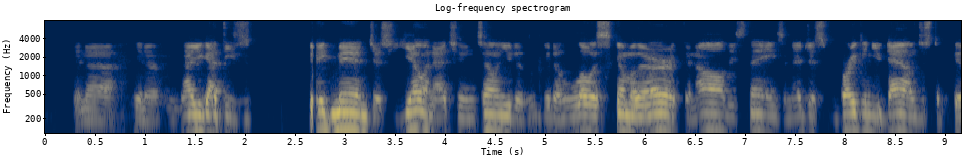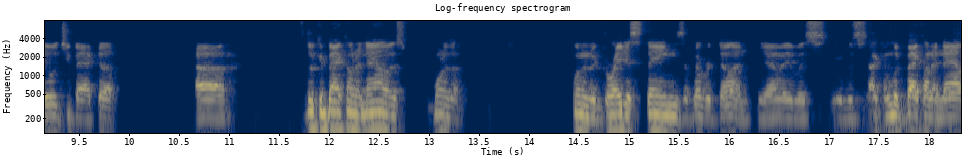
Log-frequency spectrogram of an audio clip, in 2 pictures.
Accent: Jackson, Louisiana, United States; also born or lived in Centerville, Mississippi; now in Houston, United States; we actually lived in a little town called Jackson, Louisiana. Centerville was just the closest hospital there whenever I was ready to come into this world, so to speak. So yeah, they went up there to Mississippi. That's where I was born. And then I'm pretty much born and raised in South Louisiana

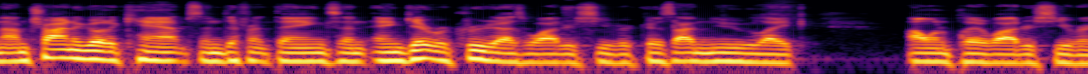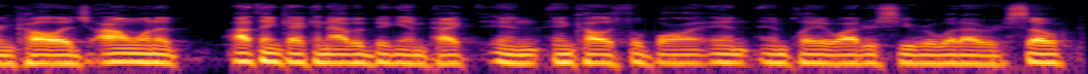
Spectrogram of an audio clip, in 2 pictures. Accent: Andrews, United States; So for me, I grew up in Andrews, smallest school in the state with a football team.

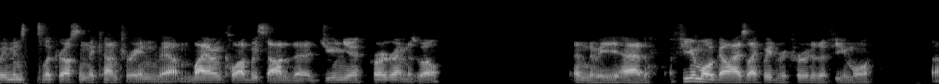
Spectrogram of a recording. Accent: Melbourne, Victoria, Australia; born or raised there; moved away as an adult; now in Denmark

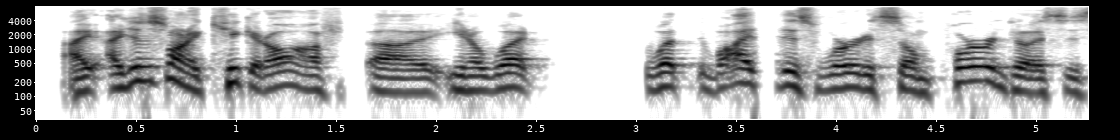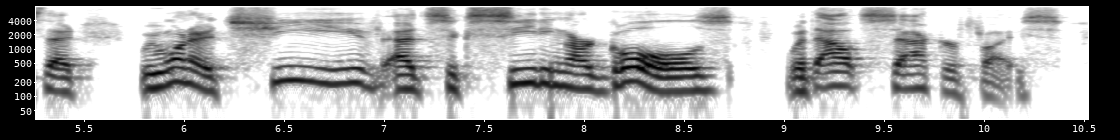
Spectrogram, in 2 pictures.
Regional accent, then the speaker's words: Silicon Valley, California, United States; growing up in Silicon Valley, California

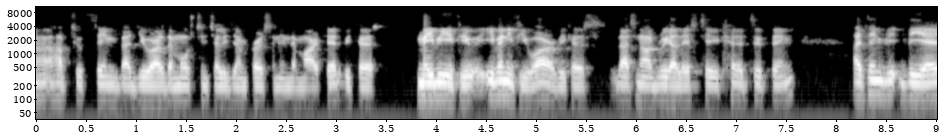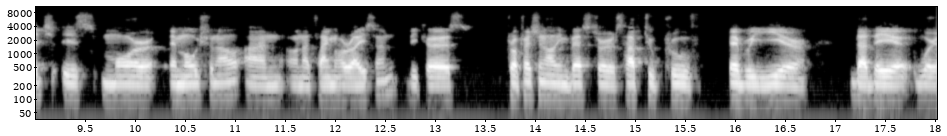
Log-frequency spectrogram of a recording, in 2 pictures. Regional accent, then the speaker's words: Murcia, Region of Murcia, Spain; now in Madrid, Spain; I'm from originally from Murcia, that it's just below Valencia in the Mediterranean.

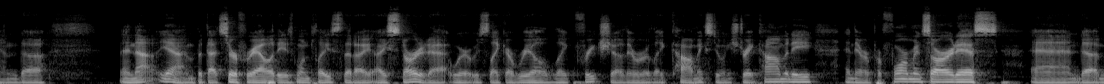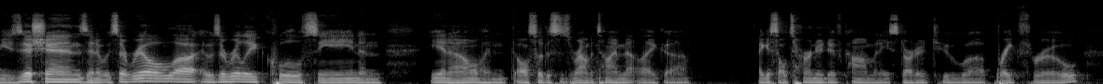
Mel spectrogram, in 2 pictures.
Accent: New Jersey, United States; I'm a, uh, South Jersey boy

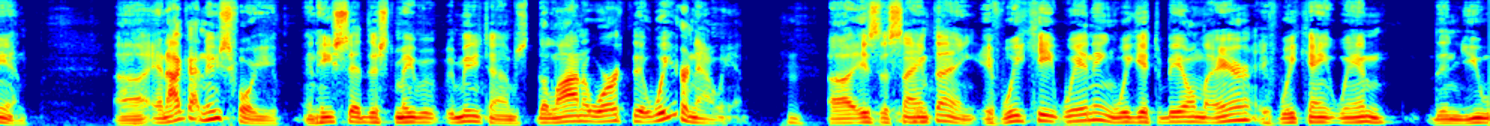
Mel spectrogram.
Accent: Alabama, United States; we're from Alabama

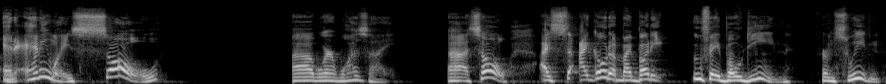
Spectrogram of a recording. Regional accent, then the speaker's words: Sudbury, Ontario, Canada; moved away; I used to work at a paper in Sudbury, newspaper in Sudbury, which is my hometown

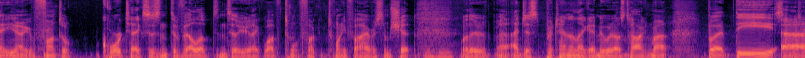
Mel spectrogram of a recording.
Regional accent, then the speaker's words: Scranton, Pennsylvania, United States; growing up in the Bellevue section of West Scranton, that's Scranton, Pennsylvania

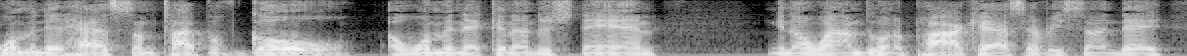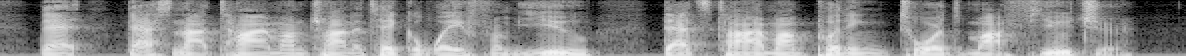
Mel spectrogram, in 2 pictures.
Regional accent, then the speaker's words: United States; as American people

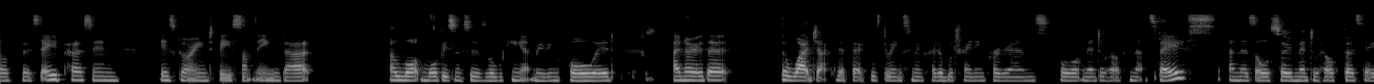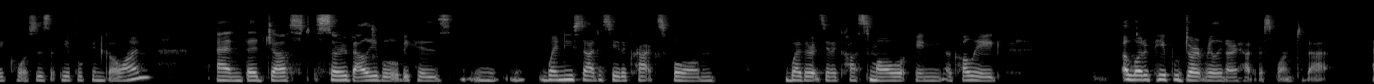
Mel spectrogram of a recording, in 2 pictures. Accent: Melbourne, Victoria, Australia; I'm from Melbourne and I haven't seen my parents since January.

